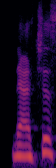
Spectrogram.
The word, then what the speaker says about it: Natchez: Natches like matches. I always try to remind people how to say it.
